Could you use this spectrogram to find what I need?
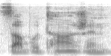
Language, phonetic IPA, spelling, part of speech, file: German, [ˌzaboˈtaːʒən], Sabotagen, noun, De-Sabotagen.ogg
- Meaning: plural of Sabotage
